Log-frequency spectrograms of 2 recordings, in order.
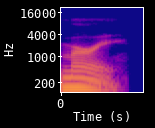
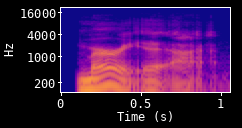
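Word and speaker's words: Maury: Chat's confirming Maui County is pronounced like Murray. Just FYI. Murray. I said Murray, didn't I?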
